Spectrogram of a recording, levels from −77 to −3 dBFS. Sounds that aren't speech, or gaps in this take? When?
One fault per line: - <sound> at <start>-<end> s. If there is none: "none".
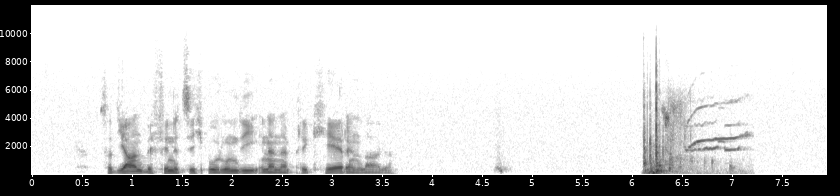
- whoosh at 4.6-4.8 s
- squeak at 6.1-7.2 s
